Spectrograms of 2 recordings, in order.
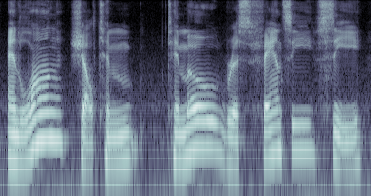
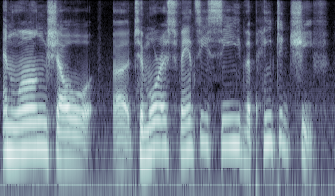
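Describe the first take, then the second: First: Very slow, each beat of "And long shall tim-, timorous fancy see" stressed in turn; metrical stress demo. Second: Slow verse reading, stretched long; poem recitation. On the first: Shown as a demonstration. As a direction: tap out the four stresses slowly. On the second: Acted. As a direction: read the line as poetry, not by stresses. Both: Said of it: "would read".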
